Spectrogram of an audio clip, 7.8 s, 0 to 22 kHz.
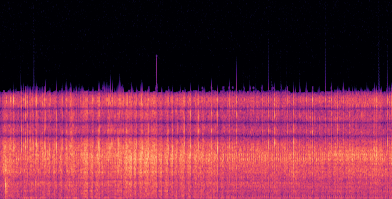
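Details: Motobécane 51 VS moped, 1978, two-stroke rebuilt after thirty years seized (new rings, bearings, seals, clutch, points, condenser); fires first kick and holds a crisp, even buzzing idle without stumbling; runs well.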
